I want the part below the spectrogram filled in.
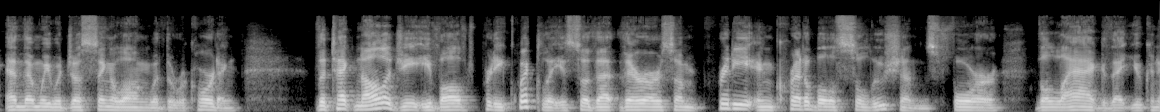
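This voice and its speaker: A man in his fifties, a conductor answering interview questions over a video call, measured and articulate. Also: on the low side, darkish tone. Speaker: conductor, guest.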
